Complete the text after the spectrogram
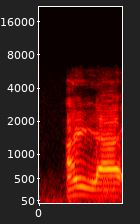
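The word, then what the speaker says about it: أن لا: تشہد, اب ان کی وجہ سے نصب آئی ہے کہ تو گواہی دے, ان لا الہ الا اللہ, ان یہاں لام کے ساتھ آئے تو نون پڑھا نہیں جاتا ویسے تلفظ میں,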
